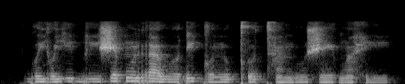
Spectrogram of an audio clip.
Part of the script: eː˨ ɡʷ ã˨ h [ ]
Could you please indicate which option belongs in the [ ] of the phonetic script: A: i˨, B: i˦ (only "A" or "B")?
A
